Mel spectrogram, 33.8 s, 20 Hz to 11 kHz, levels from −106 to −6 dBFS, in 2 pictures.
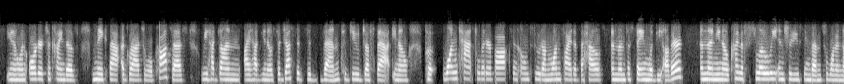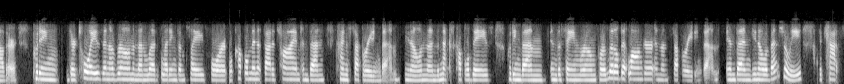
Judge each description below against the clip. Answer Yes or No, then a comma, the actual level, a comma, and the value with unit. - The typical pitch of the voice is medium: No, high, 210 Hz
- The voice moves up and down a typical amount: No, narrow, 2.0 semitones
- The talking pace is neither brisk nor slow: No, fast, 210 wpm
